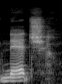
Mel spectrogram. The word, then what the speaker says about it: Niche: I'm still going to call her Niche, even though she calls herself Niche. It's pronounced niche.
